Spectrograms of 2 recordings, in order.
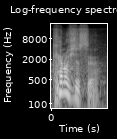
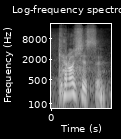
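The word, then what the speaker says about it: κένωσις: 있는데 그것이 바로 케노시스 불러요 보통 그 헬라는 케노시스 우리 한번 발음 한번 따라서 한번 해 보실래요 시작 케노시스 케노시스 그서 비움이라는 뜻입니다 비움 예수님이 그것을 어떻게 표현하시면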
